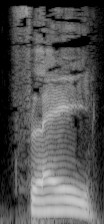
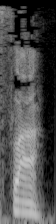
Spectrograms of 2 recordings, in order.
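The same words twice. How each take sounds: First: FLAY with a long "ay" vowel; teacher's model syllable FLAY, rhyming with day; correct vowel. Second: FLA with an open "ah", no glide; learner's error FLA, missing its "ay"; wrong vowel. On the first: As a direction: say FLAY clearly, as in "play". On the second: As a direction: show the mistaken FLA, cut to an "ah". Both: Shown as a demonstration. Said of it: "not fla".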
